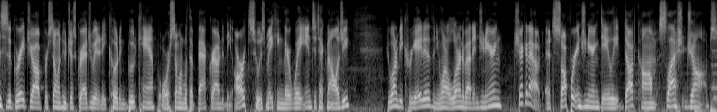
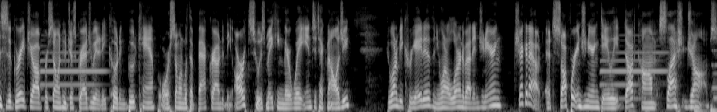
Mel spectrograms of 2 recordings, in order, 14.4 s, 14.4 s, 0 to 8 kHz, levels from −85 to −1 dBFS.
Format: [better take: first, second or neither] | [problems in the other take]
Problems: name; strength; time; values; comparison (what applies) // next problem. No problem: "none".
first | noise reduction (classical method log-MMSE)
